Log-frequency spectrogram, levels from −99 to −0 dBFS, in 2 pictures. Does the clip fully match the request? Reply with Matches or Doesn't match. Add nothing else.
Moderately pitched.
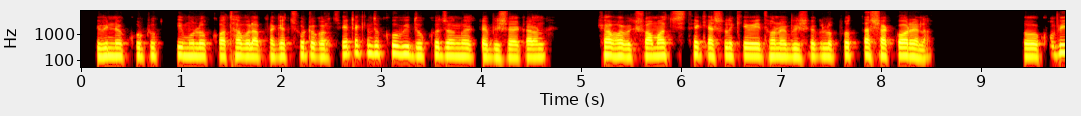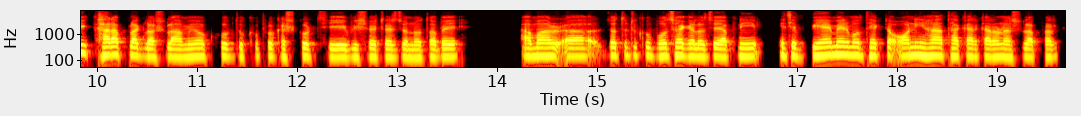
Matches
